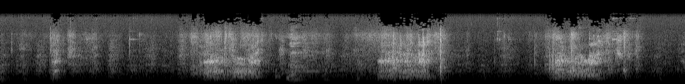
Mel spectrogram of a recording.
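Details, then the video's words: Rotating Roxy the terrier, spinning in circles, makes three raspy, breathy growling surges. They come roughly every two seconds, each swelling and fading, with quieter snuffly noise between. "The Spinning Terrier "Rotating Roxy""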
